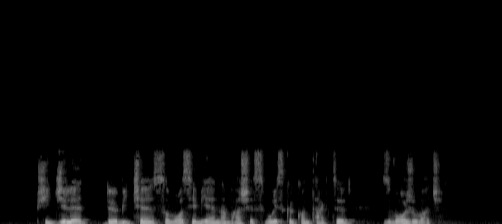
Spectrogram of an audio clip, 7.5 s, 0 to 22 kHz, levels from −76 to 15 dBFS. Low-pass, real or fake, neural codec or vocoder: 7.2 kHz; real; none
